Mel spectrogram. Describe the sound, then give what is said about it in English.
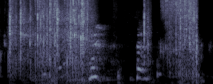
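Playing cards are shuffled and drawn from a deck in a few short bursts of riffling and sliding, separated by brief gaps. “Yeah, I'm going to pull three cards to describe Bigfoot.”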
